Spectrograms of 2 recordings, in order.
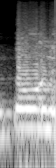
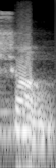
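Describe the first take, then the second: First: টোন with a hard t sound at the start; spelling-style টোন for the -tion ending; TION read as টোন. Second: Sh sound in শোন for the -tion ending; TION pronounced শোন. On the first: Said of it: "এটা কিন্তু টোন উচ্চারণ হবে". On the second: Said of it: "এটা উচ্চারণ হবে শোন". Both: Shown as a demonstration.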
